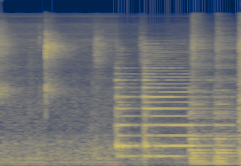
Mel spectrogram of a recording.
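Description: Finger snaps about two a second counting off the tempo, then about a second in a grand piano comes in with a held chord as the tune begins.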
